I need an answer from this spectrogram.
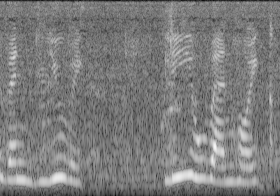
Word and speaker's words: Leeuwenhoek: Later, Van Lee, his name is pronounced as Van Leeuwenhoek, reported the discovery of microorganisms and and disease causing germs.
